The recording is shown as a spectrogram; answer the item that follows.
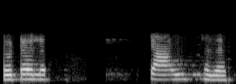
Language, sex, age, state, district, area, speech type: Marathi, female, 18-30, Maharashtra, Ahmednagar, urban, conversation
